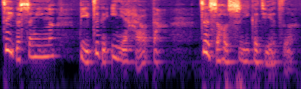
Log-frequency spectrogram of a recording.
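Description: A woman's voice: mid-range voice, big pitch swings, a little fast, creaky, warm tone, husky. A woman giving a heartfelt personal testimony in church, telling her story earnestly and growing fervent. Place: church, speaking from the front.

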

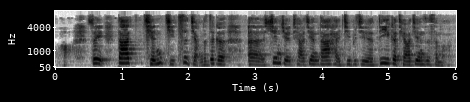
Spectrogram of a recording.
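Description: A woman's voice: mid-range voice, fairly quick, slightly rough. A woman leading church teaching, explaining points and asking the congregation questions. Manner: instructive, asks the congregation questions. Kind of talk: sermon teaching.

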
